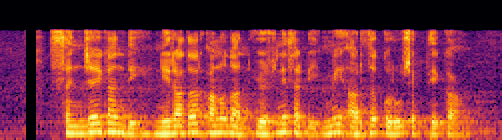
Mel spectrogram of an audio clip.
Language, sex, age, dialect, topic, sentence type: Marathi, male, 25-30, Standard Marathi, banking, question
